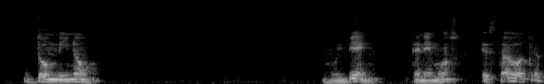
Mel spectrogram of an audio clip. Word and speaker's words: dominó: Acá tengo otra palabra con el acento en la última sílaba, dominó, dominó.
